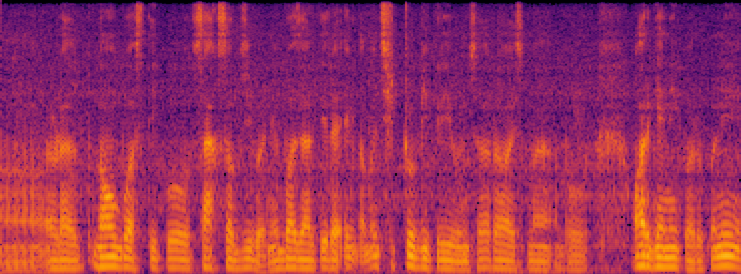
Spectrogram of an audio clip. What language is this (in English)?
Nepali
